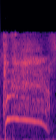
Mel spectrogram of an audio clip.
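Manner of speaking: very high battle cry; attack scream. Acted. Fighter blasting the tail beasts, very high attack cry.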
